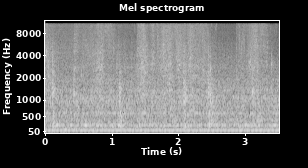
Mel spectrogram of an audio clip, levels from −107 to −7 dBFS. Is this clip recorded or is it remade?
recorded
